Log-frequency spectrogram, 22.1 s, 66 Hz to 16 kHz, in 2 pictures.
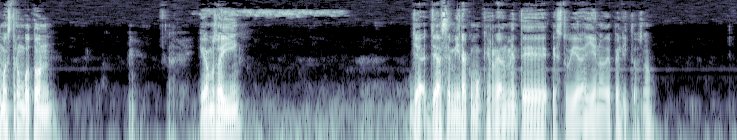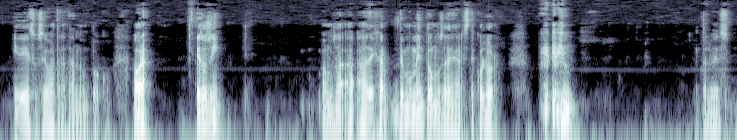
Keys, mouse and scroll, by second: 0.0-6.3 shift+drag, 7.1 shift+click, 7.3 middle click, 8.1-9.3 middle drag, 9.6-13.5 drag, 13.9 click, 14.9-17.4 drag, 17.5-19.5 drag, 21.1 click, 21.4-22.1 drag.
